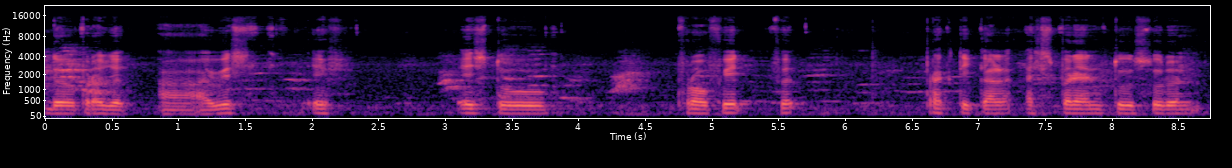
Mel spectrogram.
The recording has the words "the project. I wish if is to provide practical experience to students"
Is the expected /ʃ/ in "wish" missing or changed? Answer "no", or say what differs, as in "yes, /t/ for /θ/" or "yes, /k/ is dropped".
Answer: yes, /s/ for /ʃ/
